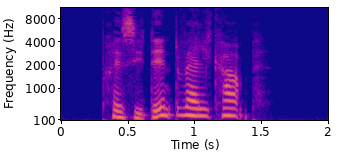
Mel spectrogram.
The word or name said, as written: præsidentvalgkamp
